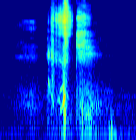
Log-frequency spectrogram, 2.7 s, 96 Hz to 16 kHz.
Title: 8 sneezes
